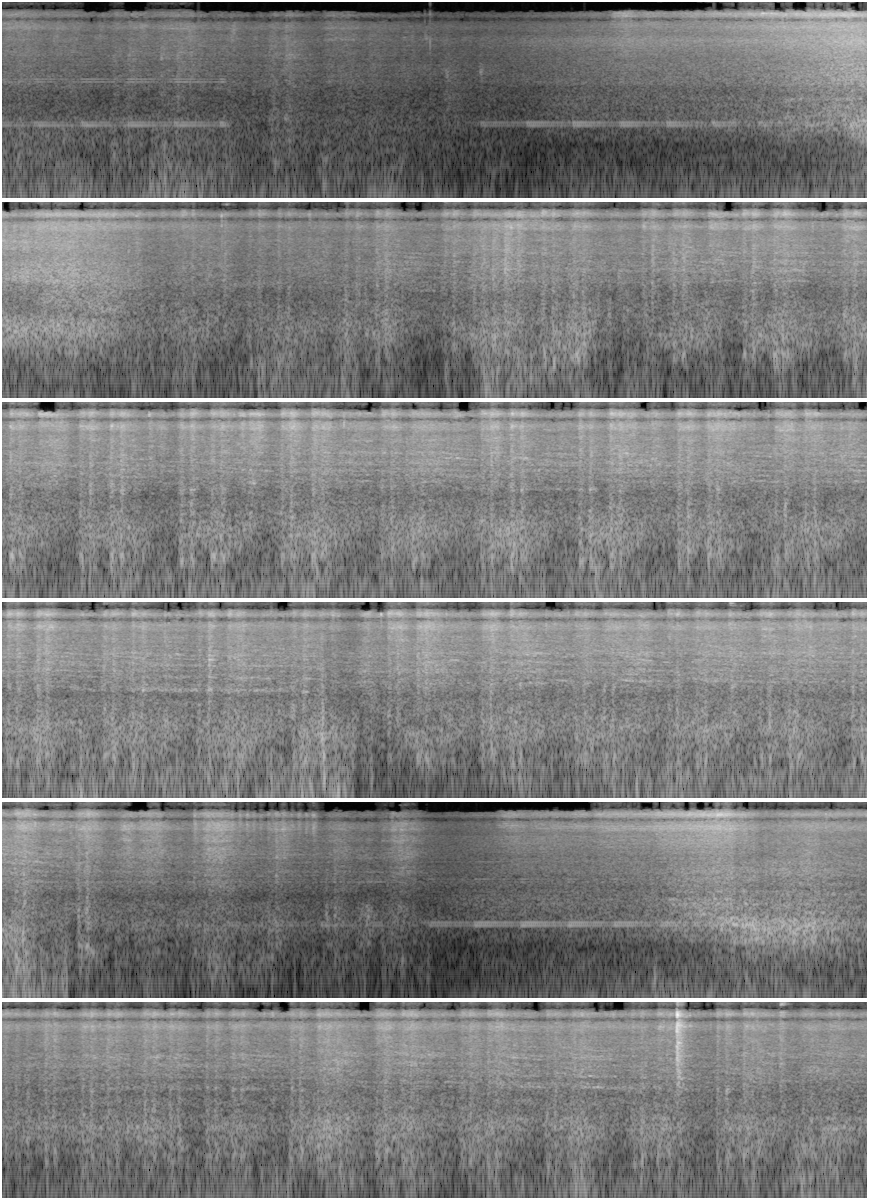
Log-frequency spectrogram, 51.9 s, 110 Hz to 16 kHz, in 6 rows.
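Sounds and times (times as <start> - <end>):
freight train passing: 0.0 - 51.9
wheels clattering over rail joints: 43.1 - 51.9.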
